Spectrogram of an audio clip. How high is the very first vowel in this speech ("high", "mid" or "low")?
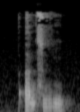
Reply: low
